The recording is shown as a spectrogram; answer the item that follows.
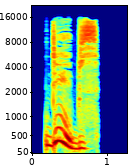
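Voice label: "dibs", British English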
